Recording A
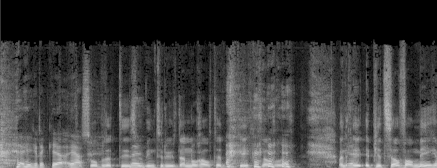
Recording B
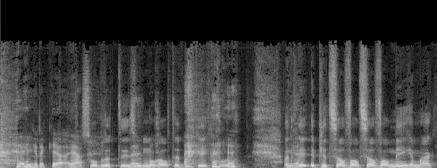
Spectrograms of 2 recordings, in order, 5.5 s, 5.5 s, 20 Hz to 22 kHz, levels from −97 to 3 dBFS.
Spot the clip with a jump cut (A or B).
B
